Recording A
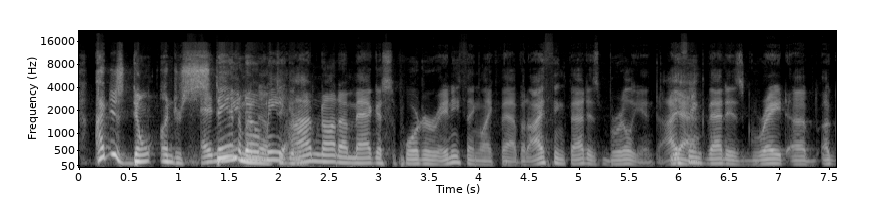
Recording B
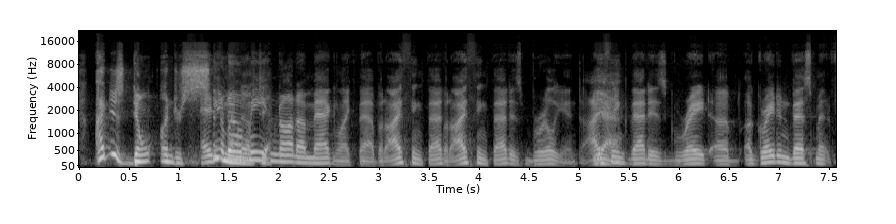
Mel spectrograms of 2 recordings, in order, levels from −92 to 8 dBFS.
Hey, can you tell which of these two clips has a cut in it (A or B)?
B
